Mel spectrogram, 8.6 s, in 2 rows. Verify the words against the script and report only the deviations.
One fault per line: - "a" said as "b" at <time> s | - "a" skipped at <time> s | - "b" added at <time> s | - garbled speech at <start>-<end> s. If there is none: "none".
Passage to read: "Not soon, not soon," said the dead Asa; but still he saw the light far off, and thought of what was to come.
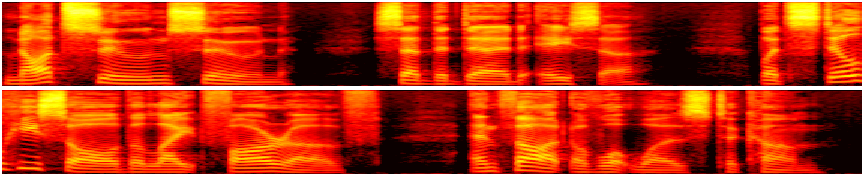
- "not" skipped at 0.8 s
- "off" said as "of" at 5.7 s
